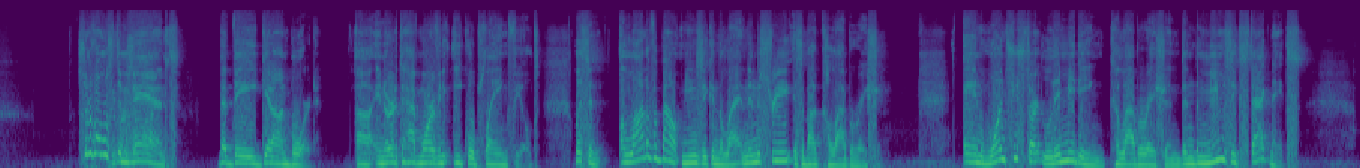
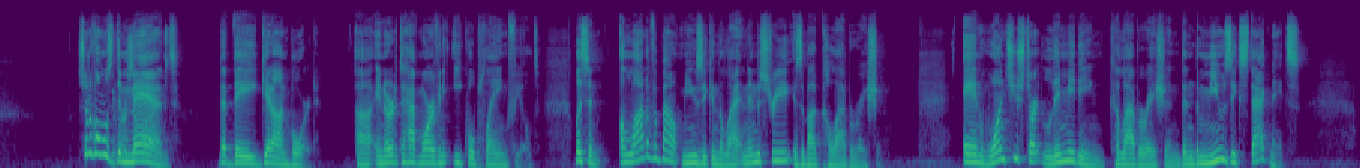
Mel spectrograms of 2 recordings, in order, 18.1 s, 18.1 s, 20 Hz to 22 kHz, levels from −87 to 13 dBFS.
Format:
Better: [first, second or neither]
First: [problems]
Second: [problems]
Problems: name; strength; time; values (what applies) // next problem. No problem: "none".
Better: second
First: distortion; heavy; 6 dB below the speech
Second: none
